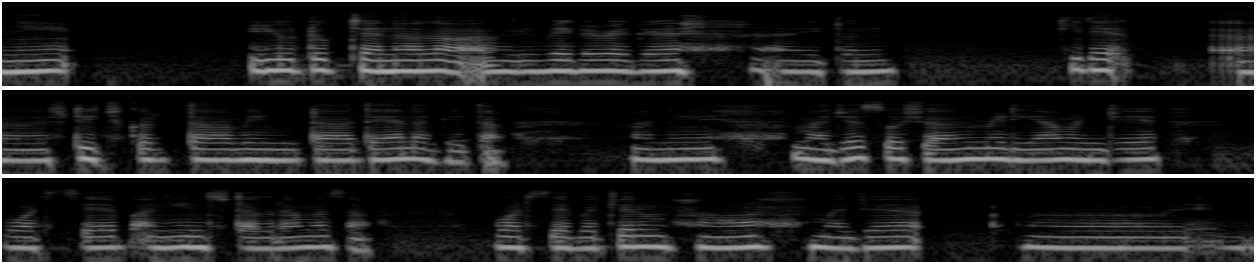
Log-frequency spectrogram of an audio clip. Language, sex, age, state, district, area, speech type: Goan Konkani, female, 18-30, Goa, Ponda, rural, spontaneous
